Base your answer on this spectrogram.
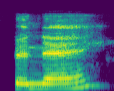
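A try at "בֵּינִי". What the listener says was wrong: Look at it again. It looks like B'nai, but there's different vowels. Bay is the first part.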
